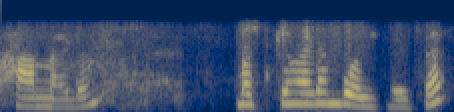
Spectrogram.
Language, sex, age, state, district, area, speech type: Marathi, female, 18-30, Maharashtra, Satara, rural, conversation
